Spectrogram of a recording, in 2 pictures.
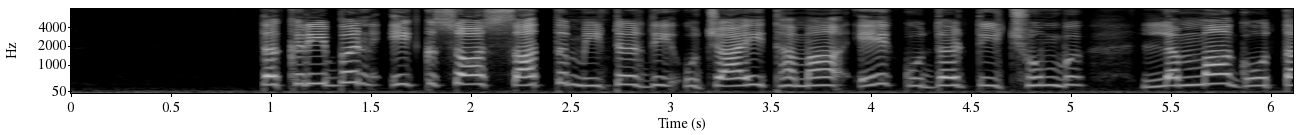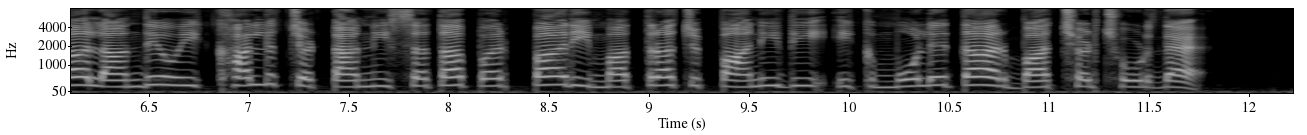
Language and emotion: Dogri, neutral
